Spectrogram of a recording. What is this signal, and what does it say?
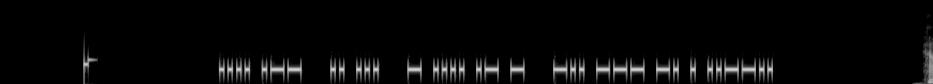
Morse code, heard as a keyed tone, about 28 wpm, 700 Hz. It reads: HW IS THAT DONE?
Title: Sentences from Top 500 Words and Abbreviations 28wpm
